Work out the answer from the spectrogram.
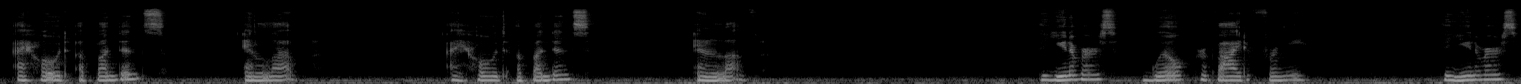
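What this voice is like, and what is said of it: Noticeable accent with stuttering. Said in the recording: “giggled at my accent and my constant stuttering”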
